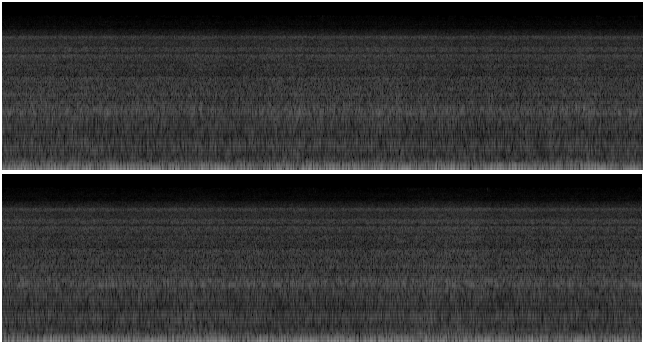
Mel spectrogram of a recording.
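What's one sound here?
A jet engine rumbles low and steady through loudspeakers.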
